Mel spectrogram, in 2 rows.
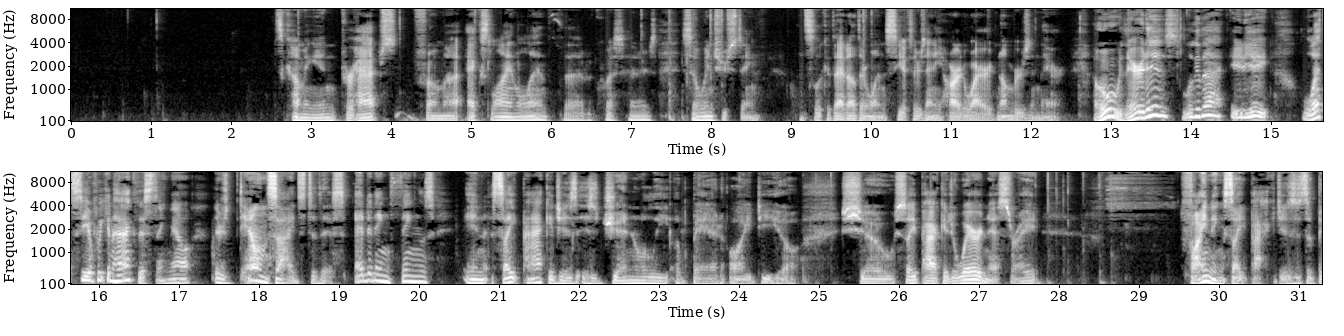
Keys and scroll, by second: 21.0 ctrl+super+Left.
